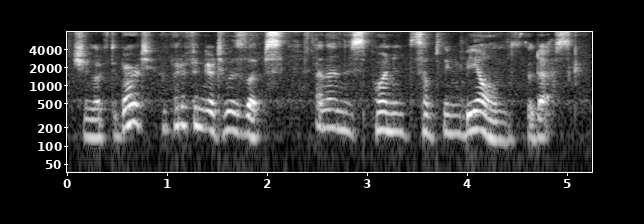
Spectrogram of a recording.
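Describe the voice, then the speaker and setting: A man with a raspy voice reading scripted story narration. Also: a little high, expressive, moderate pace, a little mellow, a little hiss or hum, low-quality recording.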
